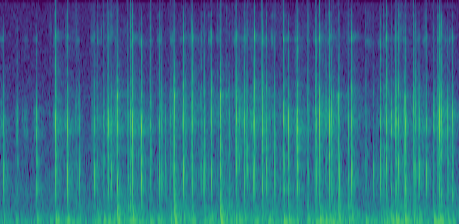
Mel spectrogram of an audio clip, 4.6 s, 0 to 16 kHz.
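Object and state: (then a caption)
Plastic mechanical keyboard. Fingertips of both hands type fast on a compact pink-white mechanical keyboard with thick plastic XDA keycaps, a polycarbonate plate and linear switches, resting on a desk mat. A rapid, steady run of short, crisp clacks with a bright click near 2 kHz and a soft low thump dies away almost instantly after each press.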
